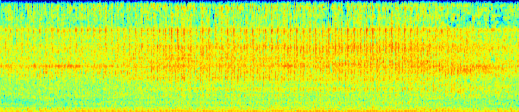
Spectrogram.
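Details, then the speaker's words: Steady idle with a very loud, sharp, regular tick about four per second that follows engine speed, coming from the clutch-side case; removing the heat shield and skid plate did not change it. "it has a very loud um tick coming from the this side case clutch side"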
